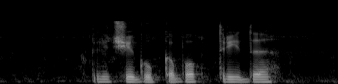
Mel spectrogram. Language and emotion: Russian, neutral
